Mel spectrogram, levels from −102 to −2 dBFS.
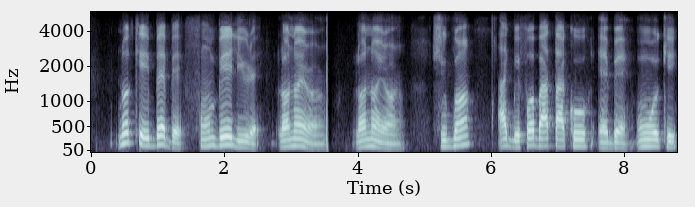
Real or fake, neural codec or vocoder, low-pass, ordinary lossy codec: real; none; 5.4 kHz; Opus, 24 kbps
